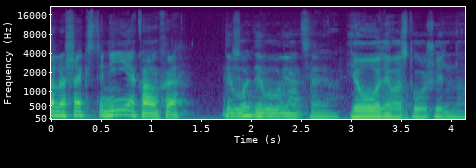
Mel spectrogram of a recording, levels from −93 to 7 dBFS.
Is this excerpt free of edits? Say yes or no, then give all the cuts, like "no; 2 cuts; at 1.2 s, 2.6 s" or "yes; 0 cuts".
no; 2 cuts; at 1.5 s, 2.9 s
